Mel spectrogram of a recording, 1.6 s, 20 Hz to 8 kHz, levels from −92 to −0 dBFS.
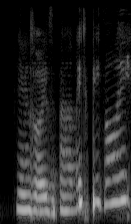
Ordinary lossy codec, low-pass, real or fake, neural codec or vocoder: none; 7.2 kHz; fake; codec, 24 kHz, 0.9 kbps, WavTokenizer, medium music audio release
